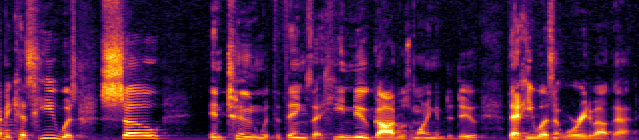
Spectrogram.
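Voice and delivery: normal talking voice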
